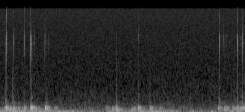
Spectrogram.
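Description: Long nails of both hands scratch and tap the sides of the hollow metal mesh head of a Blue Yeti microphone. The result is a quiet stream of low, muffled rumbling and thumping, with irregular soft taps that each add a brief, bright click.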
